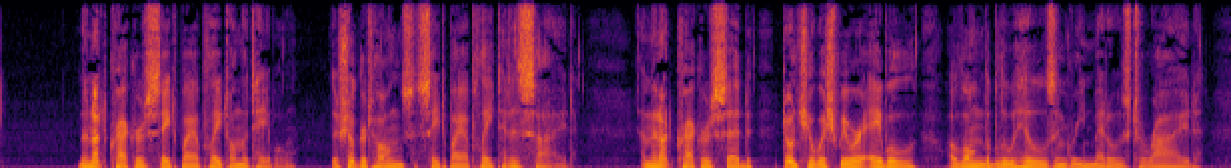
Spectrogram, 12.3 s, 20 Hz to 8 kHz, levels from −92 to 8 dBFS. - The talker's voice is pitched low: Yes, low, 130 Hz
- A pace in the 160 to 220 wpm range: Yes, average, 185 wpm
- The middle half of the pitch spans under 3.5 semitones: No, average, 4.0 semitones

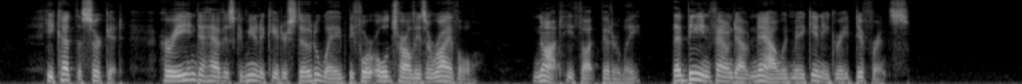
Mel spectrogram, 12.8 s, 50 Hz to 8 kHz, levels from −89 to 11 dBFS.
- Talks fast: No, slow, 135 wpm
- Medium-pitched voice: Yes, medium, 160 Hz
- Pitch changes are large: No, average, 4.2 semitones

